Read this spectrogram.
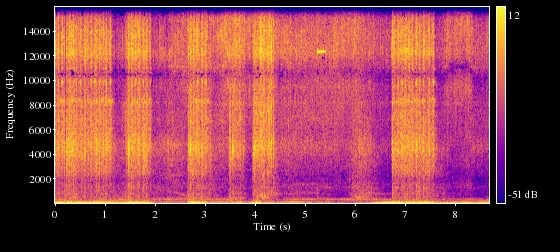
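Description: A heavy gun fires in loud bursts.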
